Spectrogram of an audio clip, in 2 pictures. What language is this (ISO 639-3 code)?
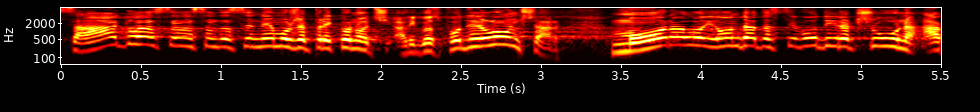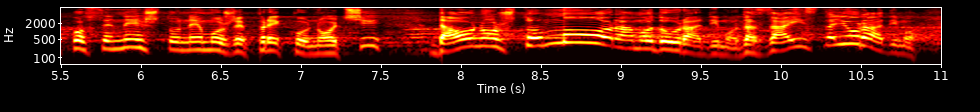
srp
